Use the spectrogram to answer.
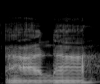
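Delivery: low, soft, lazy refusal; dismissive brush-off. Retold or imitated. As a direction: shrug it off like you can't be bothered. Admin refusing to act.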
